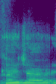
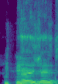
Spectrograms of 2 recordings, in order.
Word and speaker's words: Kwadwo: My name is Kojo. It's spelled really weirdly. I'm spelled K-W-A-D-W-O. So, often people see my name and try and pronounce it their best and get it totally wrong. But yes, Kojo, 29, approaching 30.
